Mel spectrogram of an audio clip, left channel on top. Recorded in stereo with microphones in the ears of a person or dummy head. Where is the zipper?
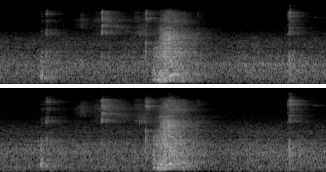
Centre (ahead or behind), 0.8 m.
